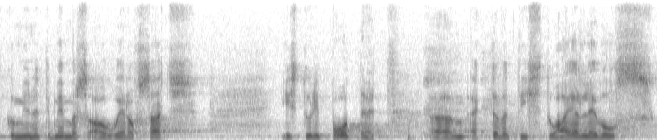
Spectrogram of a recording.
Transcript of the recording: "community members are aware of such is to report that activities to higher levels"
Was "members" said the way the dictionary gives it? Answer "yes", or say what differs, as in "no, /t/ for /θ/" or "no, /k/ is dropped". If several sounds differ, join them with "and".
no, /s/ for /z/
